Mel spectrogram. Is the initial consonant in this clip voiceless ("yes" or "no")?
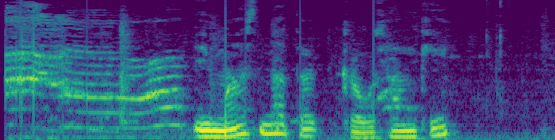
no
